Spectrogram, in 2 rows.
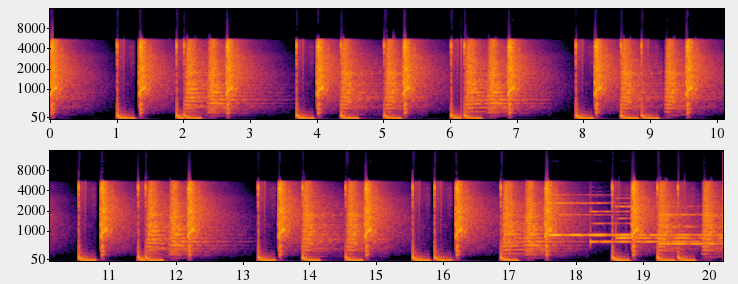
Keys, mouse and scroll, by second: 3.8 click, 3.9 click, 5.0 click, 5.1 click, 5.6 click, 5.8 click, 6.0 click, 6.1 double click, 6.8 double click, 8.4 click, 10.5 middle click, 11.5 scroll down 1, 13.7 right click, 13.9 right click, 14.5 click, 14.7 click, 14.8 click, 16.0 scroll up 2, 18.4 click, 19.6 click, 19.7 click.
